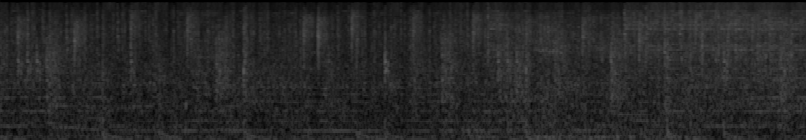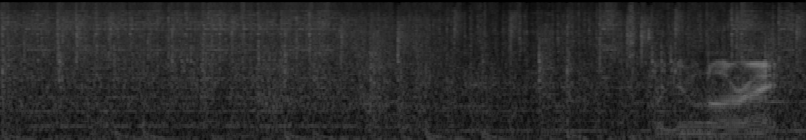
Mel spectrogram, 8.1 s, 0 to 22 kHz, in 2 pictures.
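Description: A printer machine in the video game Risk of Rain 2 whirs and ratchets mechanically, a busy continuous churn of gear clicks that runs steadily under dense game noise throughout.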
